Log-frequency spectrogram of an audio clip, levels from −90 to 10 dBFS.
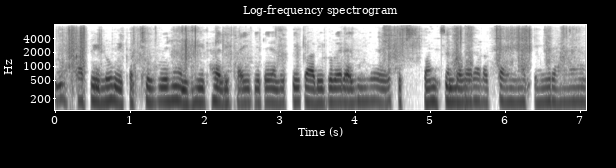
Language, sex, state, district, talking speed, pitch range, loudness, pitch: Hindi, female, Bihar, Muzaffarpur, 230 wpm, 165-175 Hz, -19 LUFS, 170 Hz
